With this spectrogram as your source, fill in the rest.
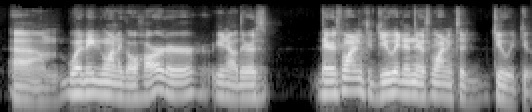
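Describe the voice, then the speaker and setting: A man with an American accent, talking at a very fast pace, his loudness swinging widely up and down. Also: medium pitch for a man, ordinary pitch variation. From New York. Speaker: sticker artist. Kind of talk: casual chat.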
